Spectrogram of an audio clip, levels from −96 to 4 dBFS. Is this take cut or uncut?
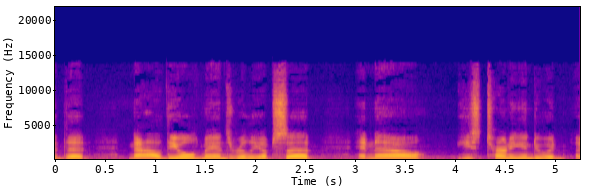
uncut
